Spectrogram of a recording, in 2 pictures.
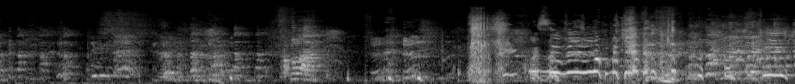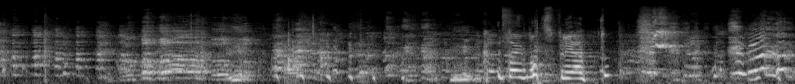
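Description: Two men laugh loudly together close by.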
